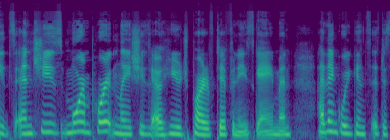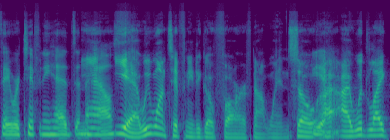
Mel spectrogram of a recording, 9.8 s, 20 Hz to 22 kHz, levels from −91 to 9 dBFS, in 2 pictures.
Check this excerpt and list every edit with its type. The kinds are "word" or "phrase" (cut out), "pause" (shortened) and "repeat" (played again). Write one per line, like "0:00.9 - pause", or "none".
0:01.9 - word
0:04.8 - word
